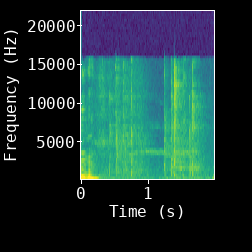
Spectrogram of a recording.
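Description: Typing on a computer keyboard: a few quiet key clicks.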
